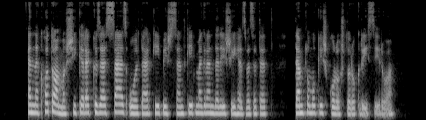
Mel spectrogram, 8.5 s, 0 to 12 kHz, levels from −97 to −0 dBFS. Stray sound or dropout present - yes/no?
no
